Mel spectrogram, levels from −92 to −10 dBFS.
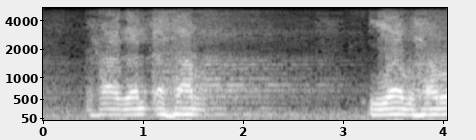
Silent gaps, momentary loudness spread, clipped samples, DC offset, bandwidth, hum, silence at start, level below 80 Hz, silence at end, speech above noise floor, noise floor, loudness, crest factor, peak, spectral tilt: none; 24 LU; 0.3%; under 0.1%; 5.4 kHz; none; 0 s; -36 dBFS; 0 s; 22 dB; -31 dBFS; -10 LUFS; 12 dB; 0 dBFS; -9 dB/octave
